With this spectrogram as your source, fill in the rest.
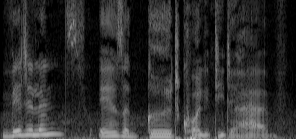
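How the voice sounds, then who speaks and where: Audio drama role: woman acting stern secretive female operative, creaky voice, curt and commanding, noisy ambience behind. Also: deep voice, sing-song, a little slow, a little mellow, heavily acted. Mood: cool, commanding. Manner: curt, composed, dry.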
